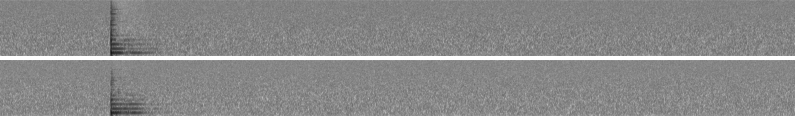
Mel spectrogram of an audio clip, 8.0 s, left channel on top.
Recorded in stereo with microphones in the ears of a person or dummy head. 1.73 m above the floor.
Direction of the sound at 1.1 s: 40° left (ahead or behind).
